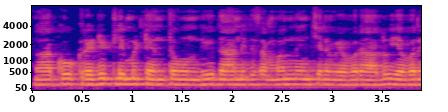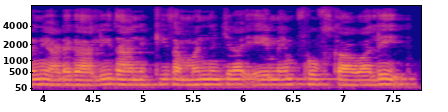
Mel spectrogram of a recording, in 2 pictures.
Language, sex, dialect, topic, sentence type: Telugu, male, Telangana, banking, question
